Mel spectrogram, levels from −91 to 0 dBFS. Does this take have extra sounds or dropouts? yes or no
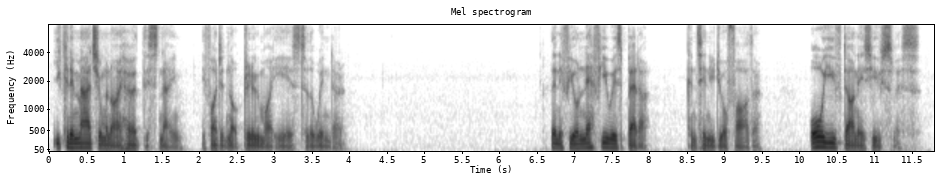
no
